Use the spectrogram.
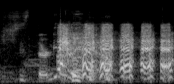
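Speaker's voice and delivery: laughing through the words. Real, not acted. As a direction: giggle it out slowly. Laughing at her own joke.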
